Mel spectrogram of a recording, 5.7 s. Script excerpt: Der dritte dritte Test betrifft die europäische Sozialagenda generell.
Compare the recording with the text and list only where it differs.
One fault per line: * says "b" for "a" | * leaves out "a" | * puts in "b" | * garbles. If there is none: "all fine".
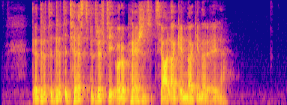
all fine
